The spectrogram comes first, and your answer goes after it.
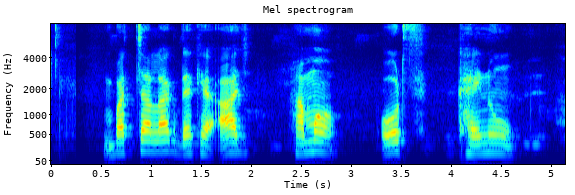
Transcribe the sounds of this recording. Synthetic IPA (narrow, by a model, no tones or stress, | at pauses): bətːʃalaɡd̪ekʰeʔad͡ʒ | həmɔ̃ | oʈs | kʰəɪnũ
